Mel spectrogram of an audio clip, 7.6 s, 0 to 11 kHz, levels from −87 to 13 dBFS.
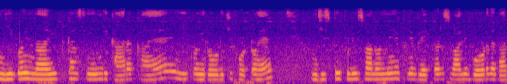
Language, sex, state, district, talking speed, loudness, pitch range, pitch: Hindi, female, Punjab, Fazilka, 195 wpm, -16 LUFS, 195-215 Hz, 205 Hz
